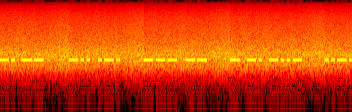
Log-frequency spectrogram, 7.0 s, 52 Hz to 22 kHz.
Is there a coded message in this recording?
Yes: Morse code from 0.0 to 7.0 s, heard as a keyed tone, hand-sent with a paddle, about 20 wpm, 870 Hz, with radio static and a narrow filter. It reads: … DR OM TNX …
